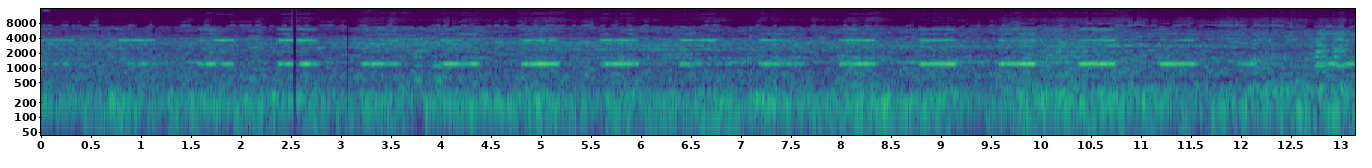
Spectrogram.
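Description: A heavy construction vehicle's reversing alarm beeps steadily, about one and a half beeps a second, over the low rumble of diesel engines at a road-building site.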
